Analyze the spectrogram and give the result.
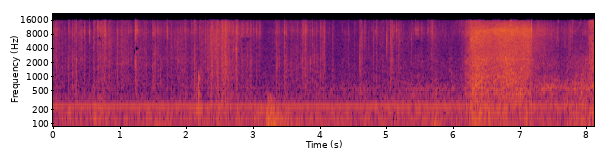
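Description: Gloved hands stir a heap of thin wood shavings and pile them up, making dry, bright crinkling and rustling with frequent small crackles over a faint steady low hum. A louder, denser rush of rustling swells near the end, then settles back to quieter crinkling.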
